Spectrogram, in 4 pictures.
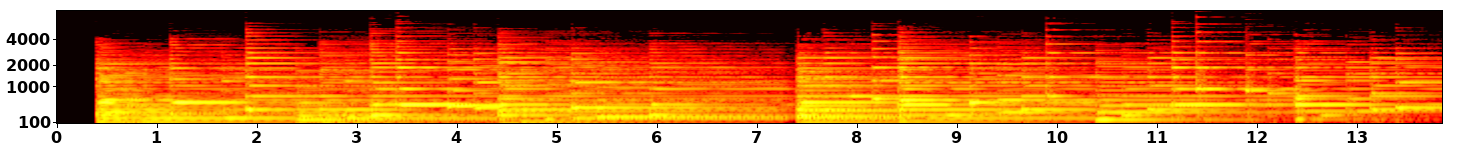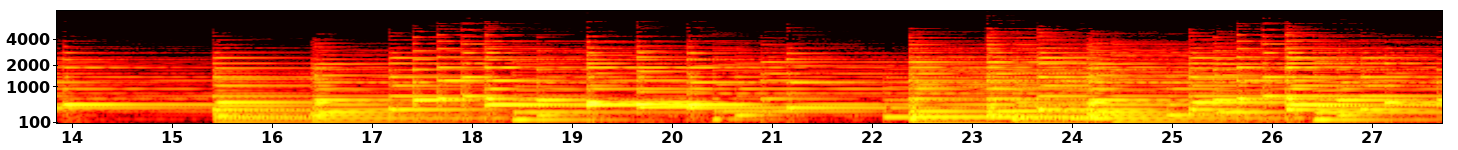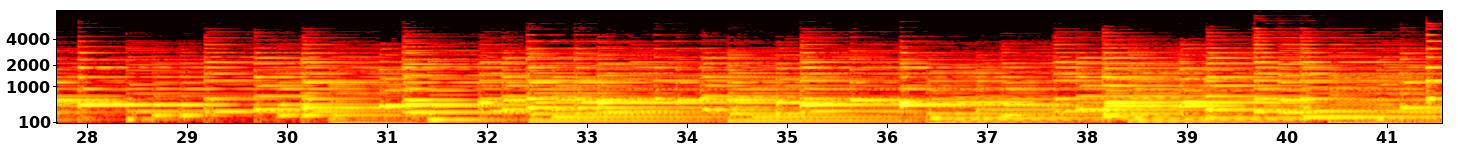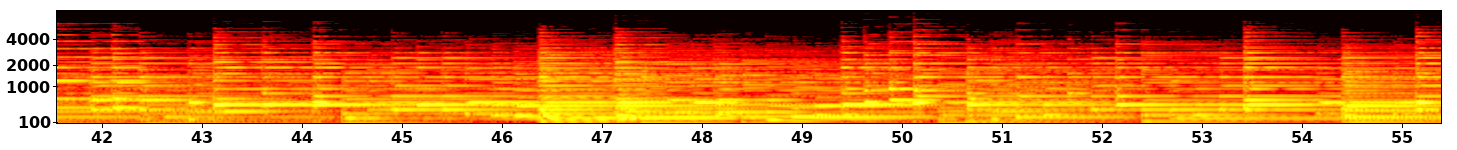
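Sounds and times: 
solo piano: 0.4s - 55.3s.

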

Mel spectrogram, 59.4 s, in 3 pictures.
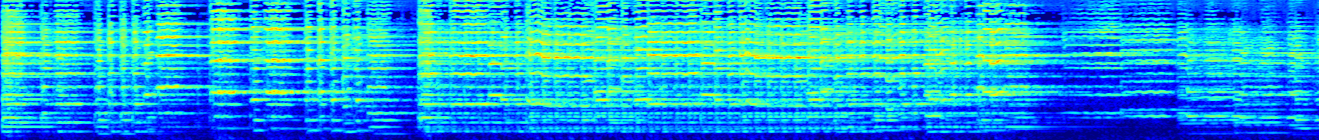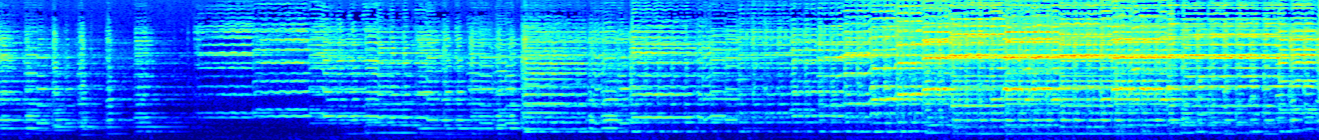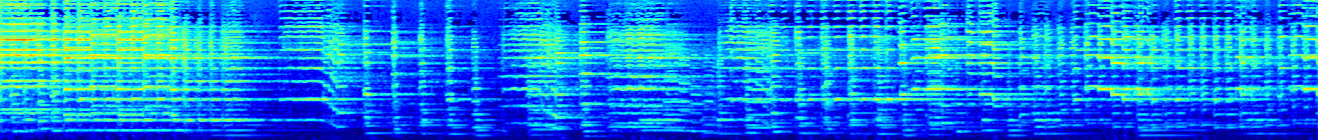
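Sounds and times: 
string quartet: 0.0s - 59.3s.

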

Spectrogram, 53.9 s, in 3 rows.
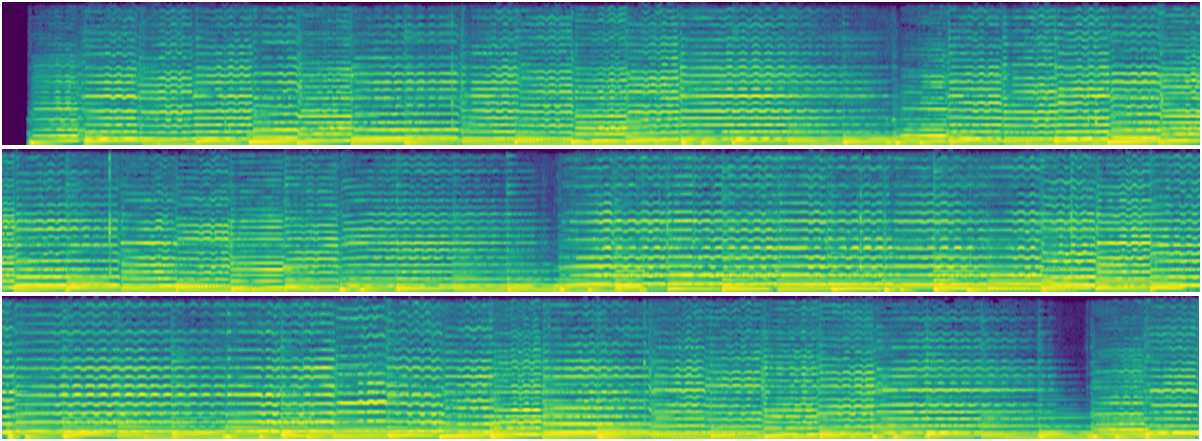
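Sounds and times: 
classical guitar: 0.4s - 53.8s.

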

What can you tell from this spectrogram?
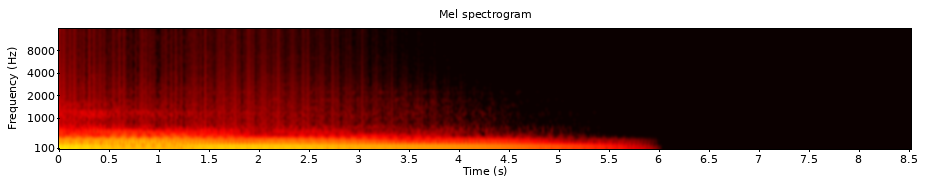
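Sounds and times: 
solo flamenco guitar: 0.0s - 4.7s.

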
